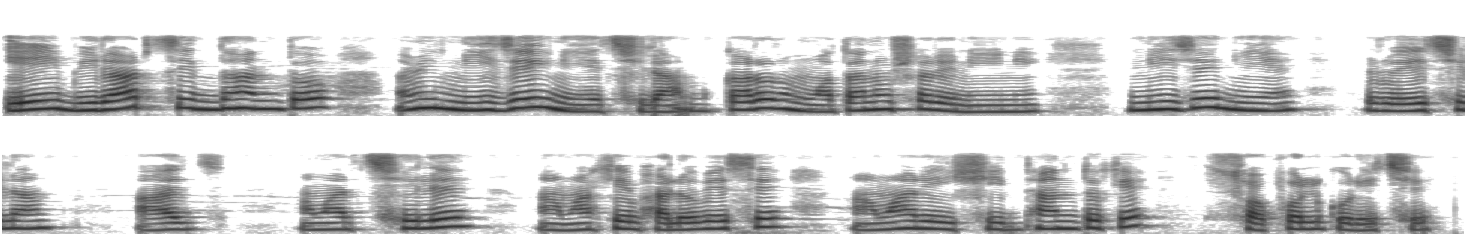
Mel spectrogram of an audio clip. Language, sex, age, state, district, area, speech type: Bengali, female, 45-60, West Bengal, Purba Medinipur, rural, spontaneous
